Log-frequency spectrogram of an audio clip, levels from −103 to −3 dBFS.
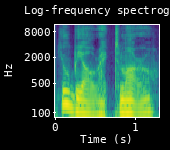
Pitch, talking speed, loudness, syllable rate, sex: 100 Hz, 230 wpm, -15 LUFS, 6.1 syllables/s, male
